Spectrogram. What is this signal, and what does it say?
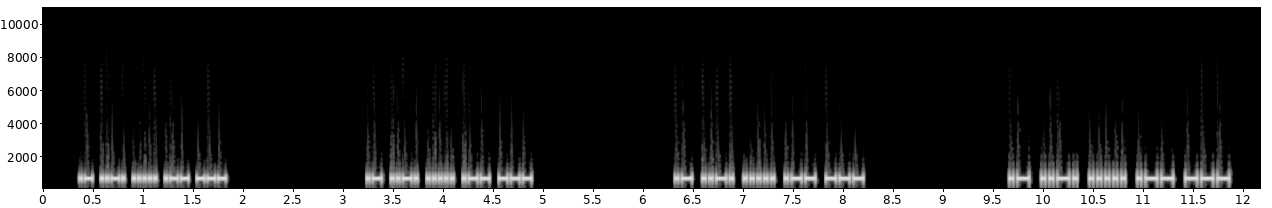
Morse code, heard as a keyed tone, about 39 wpm, 700 Hz. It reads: AF5WO AF5WO AF5WO AF5WO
